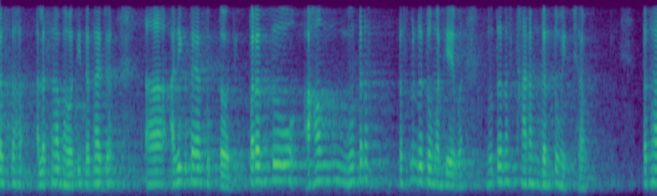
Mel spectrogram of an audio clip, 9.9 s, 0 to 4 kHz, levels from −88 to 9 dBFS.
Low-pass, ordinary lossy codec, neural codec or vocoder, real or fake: 3.6 kHz; none; vocoder, 44.1 kHz, 128 mel bands every 256 samples, BigVGAN v2; fake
